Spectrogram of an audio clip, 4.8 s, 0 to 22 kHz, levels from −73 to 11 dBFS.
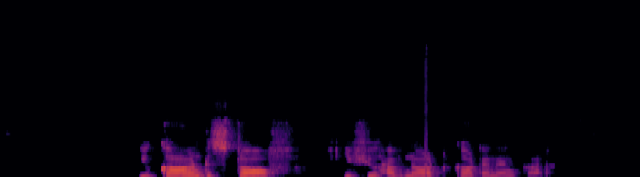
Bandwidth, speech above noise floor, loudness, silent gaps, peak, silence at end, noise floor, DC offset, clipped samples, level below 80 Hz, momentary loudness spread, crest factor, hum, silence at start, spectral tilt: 10 kHz; 52 dB; -31 LUFS; none; -12 dBFS; 0.65 s; -84 dBFS; under 0.1%; under 0.1%; -80 dBFS; 18 LU; 22 dB; none; 1.05 s; -4 dB/octave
